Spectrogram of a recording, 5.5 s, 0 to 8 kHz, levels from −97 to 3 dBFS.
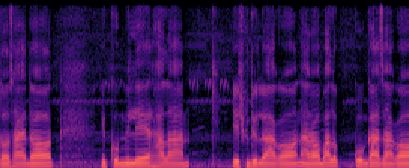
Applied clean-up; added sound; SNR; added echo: none; none; none; none.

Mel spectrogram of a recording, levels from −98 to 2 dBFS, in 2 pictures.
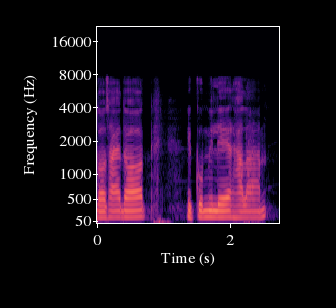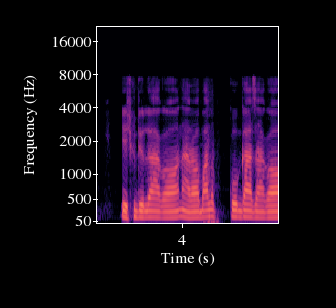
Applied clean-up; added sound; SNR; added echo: neural mask model DeepFilterNet 3.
